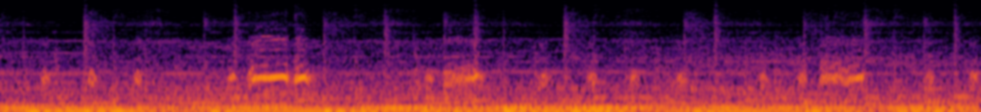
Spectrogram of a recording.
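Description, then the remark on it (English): A chicken being cuddled clucks in a string of short, repeated calls at an uneven rhythm, clear, over a steady, dense low background hum with no talking. “You can keep cuddling the chicken.”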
